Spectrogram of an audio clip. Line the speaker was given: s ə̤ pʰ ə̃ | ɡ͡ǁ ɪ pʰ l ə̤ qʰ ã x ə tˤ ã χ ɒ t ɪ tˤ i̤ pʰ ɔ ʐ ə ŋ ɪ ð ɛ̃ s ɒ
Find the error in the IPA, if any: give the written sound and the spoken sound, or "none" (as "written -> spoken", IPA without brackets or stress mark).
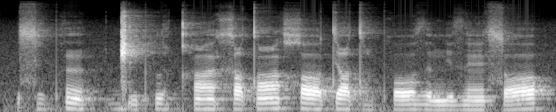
ʐ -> ð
